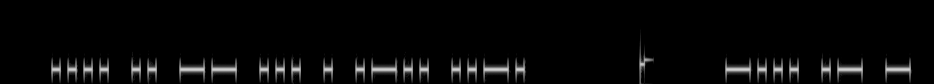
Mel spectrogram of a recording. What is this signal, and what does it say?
Morse code, heard as a keyed tone, about 15 wpm, 700 Hz. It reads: HIMSELF BAT
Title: Sentences from Top 1500 Words - New Word Drill - 15wpm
